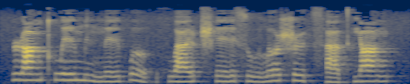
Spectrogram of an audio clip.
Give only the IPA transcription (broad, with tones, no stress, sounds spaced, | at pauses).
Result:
ɻ ɑ˥ ŋ kʰ w e˥ ɪ̯ m i˨ n n̪ e˧˥ ɪ̯ p ɤ˥˩ | x w a˧˥ ɪ̯ ʈ͡ʂʰ e˧˥ ɪ̯ s u˨˩ l ɤ˥˧ ʂ ɻ̩˥˩ t͡sʰ ä˨˩ t̪ʰ j ɑ˥ ŋ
